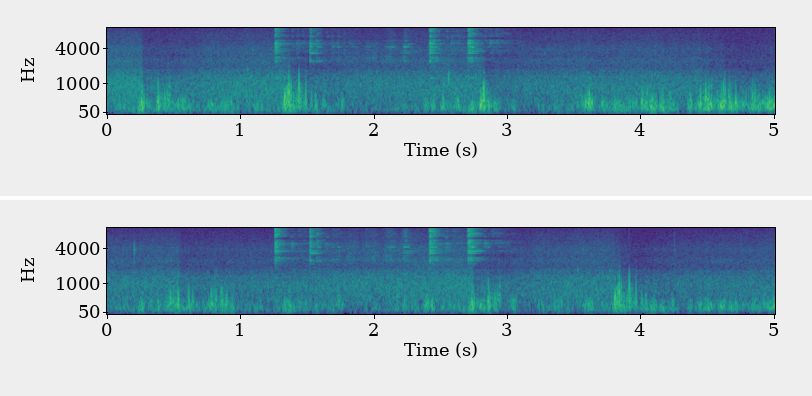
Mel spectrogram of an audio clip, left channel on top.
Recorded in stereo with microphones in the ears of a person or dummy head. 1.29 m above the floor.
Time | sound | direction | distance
1.3 | dishes clattering | 20° right (ahead or behind) | 0.6 m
